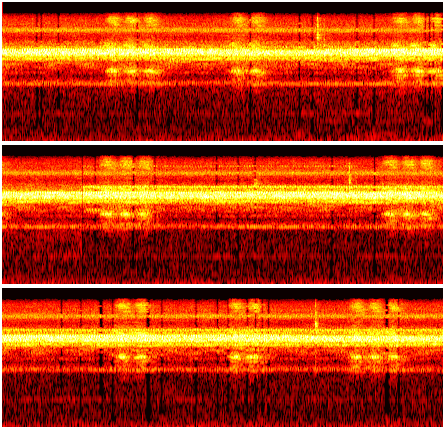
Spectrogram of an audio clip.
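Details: Night-time crickets just after rain, trilling in an unbroken high drone while other chirps arrive in clustered pulses about every one and a half seconds.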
